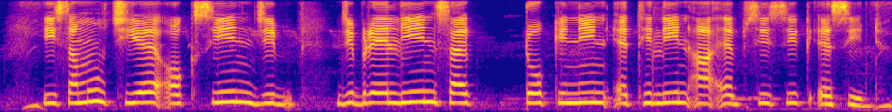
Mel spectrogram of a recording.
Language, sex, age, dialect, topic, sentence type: Maithili, female, 36-40, Eastern / Thethi, agriculture, statement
